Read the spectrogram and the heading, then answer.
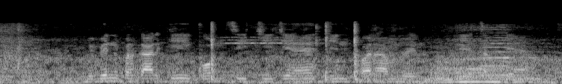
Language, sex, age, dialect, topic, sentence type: Hindi, female, 18-24, Awadhi Bundeli, banking, question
